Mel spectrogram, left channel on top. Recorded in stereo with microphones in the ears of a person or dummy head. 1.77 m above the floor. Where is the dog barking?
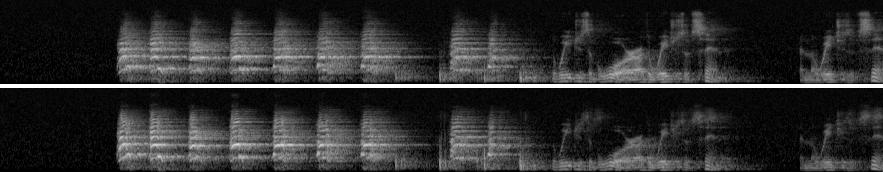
40° right (ahead or behind), 4 m; by 5.0 s 20° right (ahead or behind), 5.5 m.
